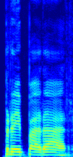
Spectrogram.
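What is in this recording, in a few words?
"preparar", Spanish, female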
